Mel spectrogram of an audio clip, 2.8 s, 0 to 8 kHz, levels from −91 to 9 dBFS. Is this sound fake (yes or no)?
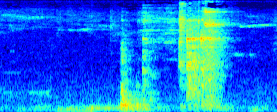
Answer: no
